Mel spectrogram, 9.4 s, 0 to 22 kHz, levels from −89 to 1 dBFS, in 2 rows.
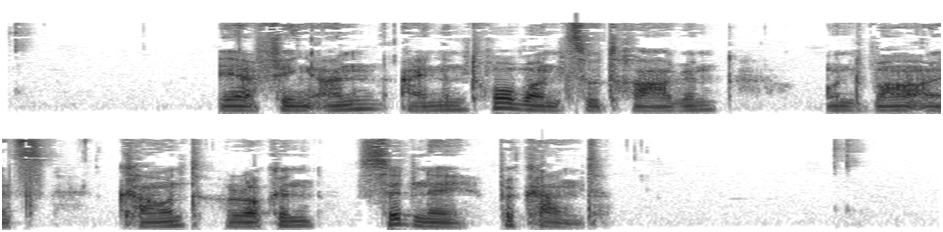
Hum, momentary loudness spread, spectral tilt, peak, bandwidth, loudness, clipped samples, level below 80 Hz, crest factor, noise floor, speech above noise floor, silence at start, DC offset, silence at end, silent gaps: none; 13 LU; -3 dB/octave; 0 dBFS; 16 kHz; -17 LUFS; under 0.1%; -52 dBFS; 20 dB; -70 dBFS; 52 dB; 0.05 s; under 0.1%; 0.45 s; none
